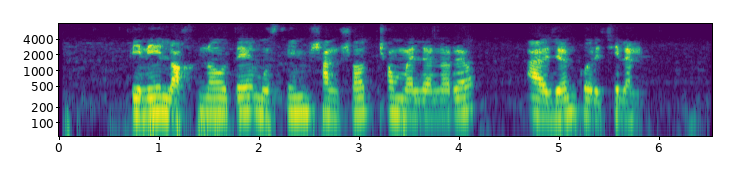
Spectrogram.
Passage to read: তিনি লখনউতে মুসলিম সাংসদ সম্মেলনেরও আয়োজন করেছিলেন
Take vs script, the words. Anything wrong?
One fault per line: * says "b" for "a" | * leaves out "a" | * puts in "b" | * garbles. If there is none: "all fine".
all fine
